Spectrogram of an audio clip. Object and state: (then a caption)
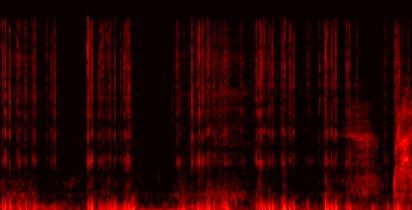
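Paperback book cover. Fingertips and nails scratch across the glossy card cover of a medium paperback book, "Art of the Western World," held upright close to the microphone. Quick, dry, bright scraping strokes come in irregular bursts with a soft, low, rumbling thump beneath them, and each stroke cuts off almost instantly.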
